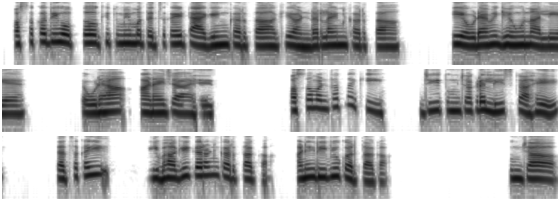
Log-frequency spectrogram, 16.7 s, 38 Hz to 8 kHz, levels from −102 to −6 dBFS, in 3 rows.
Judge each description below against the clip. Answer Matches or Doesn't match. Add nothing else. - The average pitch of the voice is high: Matches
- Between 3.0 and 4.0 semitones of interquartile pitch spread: Matches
